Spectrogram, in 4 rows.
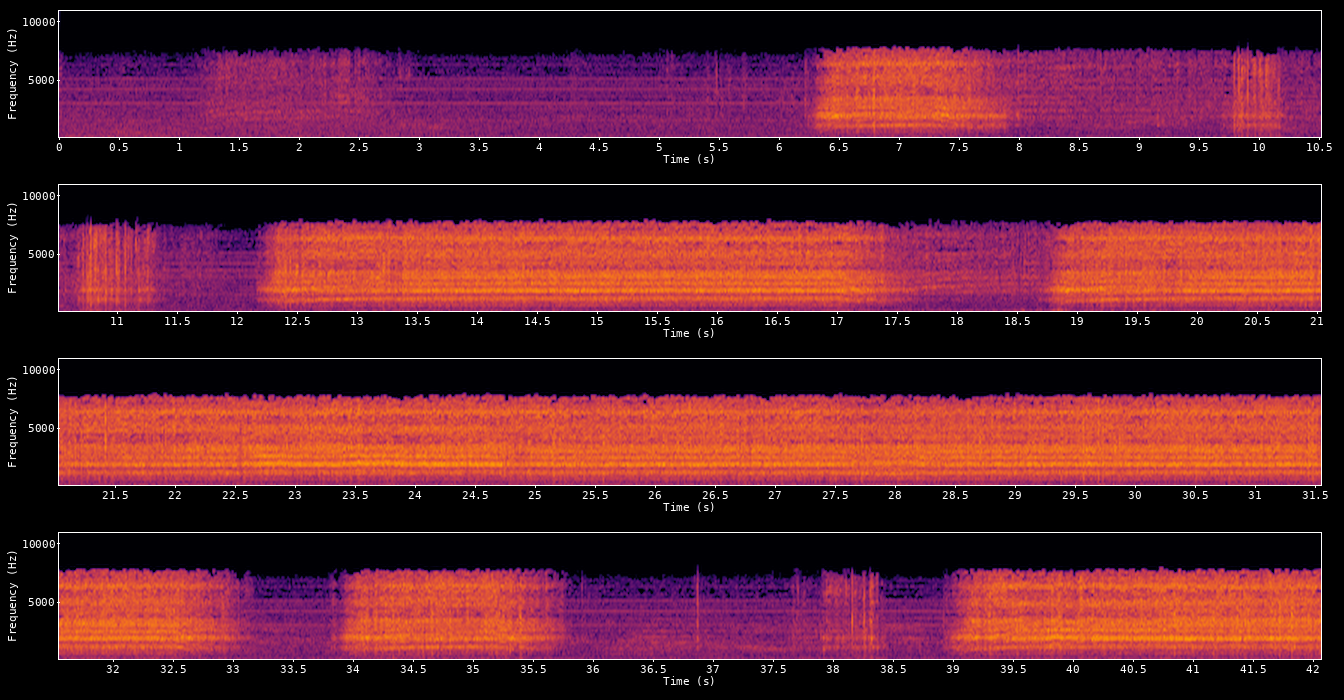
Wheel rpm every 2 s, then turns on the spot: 0, 0, 0, 70, 0, 20, 110, 160, 110, 60, 160, 160, 160, 160, 160, 160, 60, 90, 0, 50, 160.
10-12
